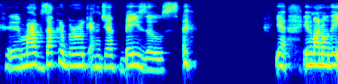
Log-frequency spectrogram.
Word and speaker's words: Bezos: Jeff basos said that many people do mispronounce my name and said he said well it should be pronounced like this Jeff Bezos this right from his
